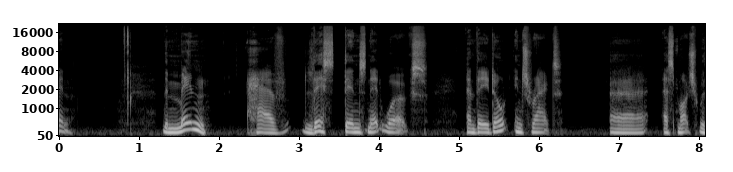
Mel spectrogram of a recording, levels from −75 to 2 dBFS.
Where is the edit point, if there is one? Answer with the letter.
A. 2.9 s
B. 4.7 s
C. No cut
A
